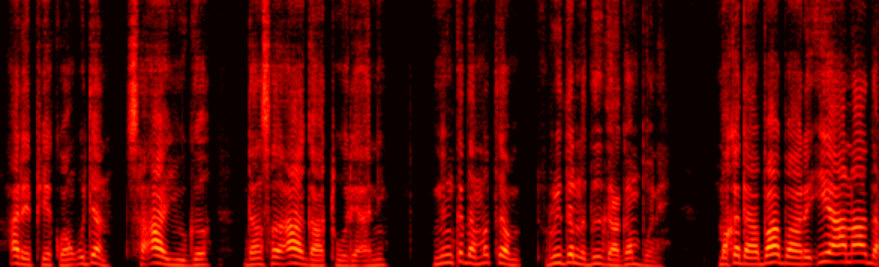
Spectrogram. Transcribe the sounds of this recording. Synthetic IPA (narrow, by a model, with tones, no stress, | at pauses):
a˦ɾe˨pi˨e˨ka˨wa˦nu˦di˦a˦˨n | sa˦a˦˨ju˨ɡə˦ | da˦nsa˦a˦˨ɡa˨to˨ɾe˨a˨ni˦ | mi˦n˦ka˦da˨ma˦ta˨ | ɾi˦da˦lna˨di˦ɡa˨ɡa˦mbo˨ne˨ | ma˨ka˦da˨ba˦ba˨ɾe˦ʔi˦ja˦a˦na˦da˨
